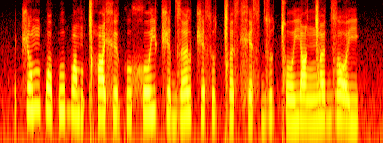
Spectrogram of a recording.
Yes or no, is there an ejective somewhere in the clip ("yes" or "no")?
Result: no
